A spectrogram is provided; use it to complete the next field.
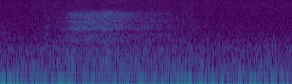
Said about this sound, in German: Okay, atmen wir mal ein.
